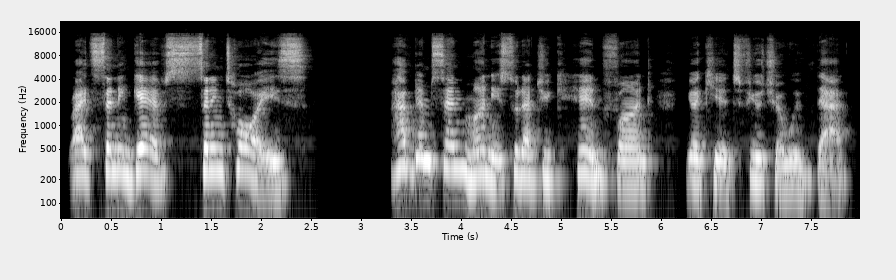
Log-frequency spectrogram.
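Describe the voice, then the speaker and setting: Woman, middle-aged, gravelly, slightly high voice, stuffy and cracky, persuasive live sales talk. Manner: persuasive, repeats "right?" as a tag. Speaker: insurance agent hosting a live show.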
